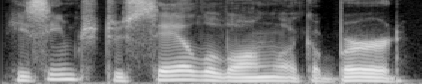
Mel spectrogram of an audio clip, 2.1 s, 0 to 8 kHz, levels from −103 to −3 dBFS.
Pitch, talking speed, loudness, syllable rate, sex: 135 Hz, 225 wpm, -16 LUFS, 5.1 syllables/s, female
